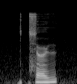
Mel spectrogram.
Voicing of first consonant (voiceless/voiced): voiceless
